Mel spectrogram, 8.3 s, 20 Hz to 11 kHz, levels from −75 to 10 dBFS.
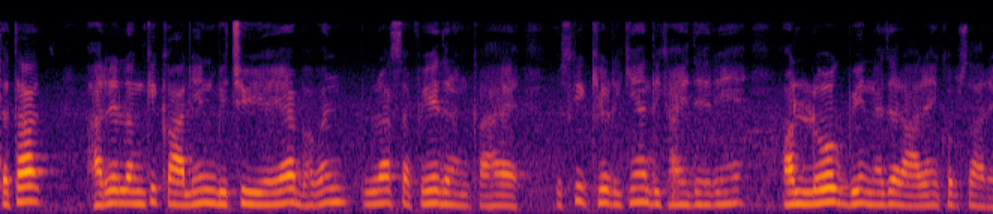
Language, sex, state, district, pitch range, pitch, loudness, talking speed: Hindi, male, Maharashtra, Chandrapur, 175-200 Hz, 185 Hz, -18 LUFS, 215 wpm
